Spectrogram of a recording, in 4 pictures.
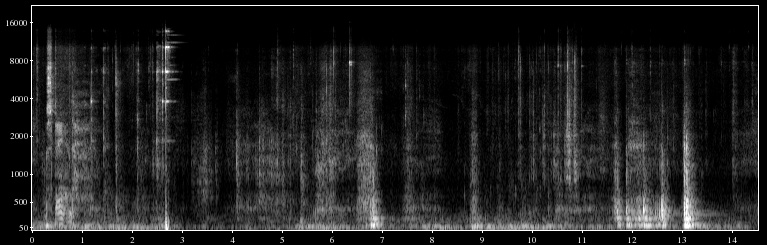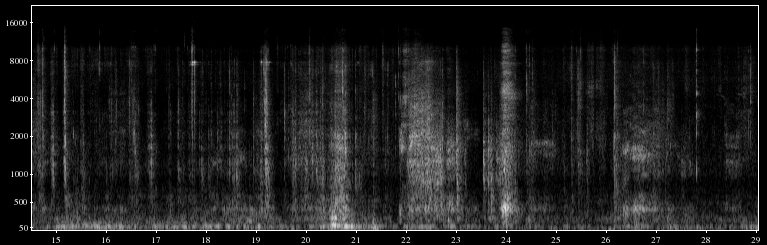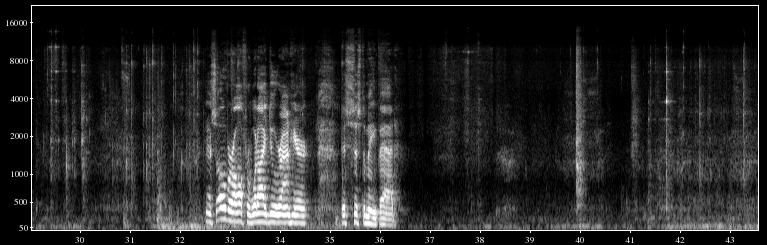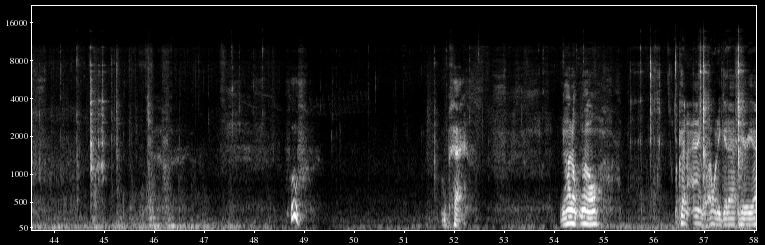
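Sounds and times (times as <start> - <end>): metal tools clinking and clanking: 0.5 - 3.1, 29.2 - 33.2.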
